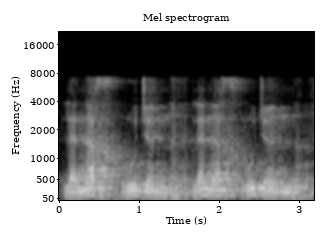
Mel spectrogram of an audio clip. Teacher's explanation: یہ لام لمبا نہیں کرنا، لا نخرجن نہیں پڑھنا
